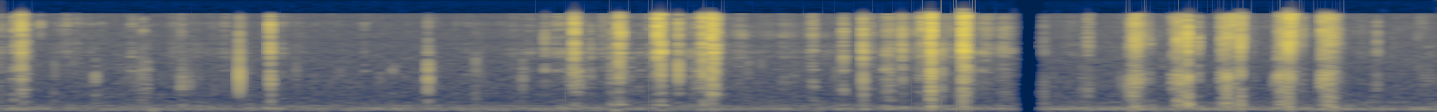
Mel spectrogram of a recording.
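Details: Rabbit Pontan munching: scattered soft crunches at first, building to loud, rapid crackling bites in the second half, with a brief silent break.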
